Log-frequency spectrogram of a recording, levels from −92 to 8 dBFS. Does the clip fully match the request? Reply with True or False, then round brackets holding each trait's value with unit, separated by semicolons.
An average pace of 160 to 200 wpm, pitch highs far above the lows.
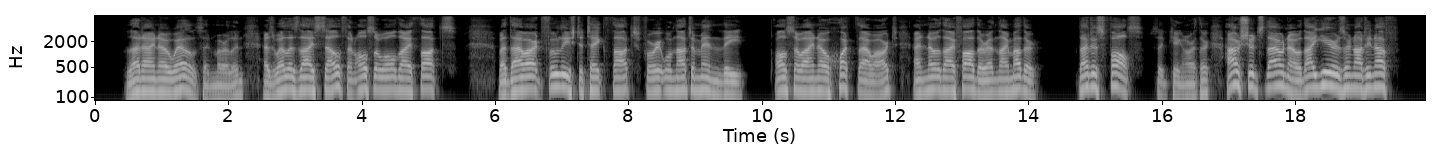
False (170 wpm; 3.5 semitones)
